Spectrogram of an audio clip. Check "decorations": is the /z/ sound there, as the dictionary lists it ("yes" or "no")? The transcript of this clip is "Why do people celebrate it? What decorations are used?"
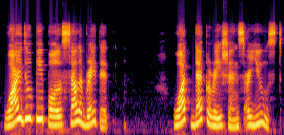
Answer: no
